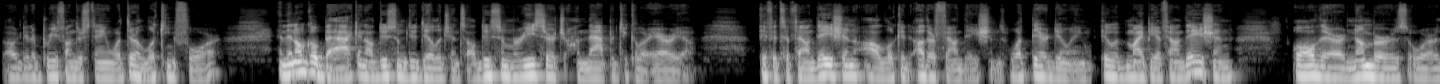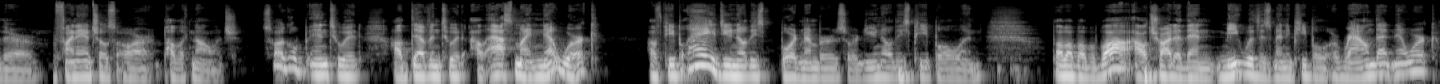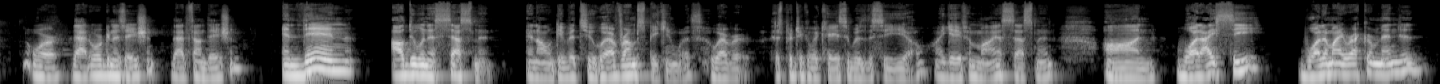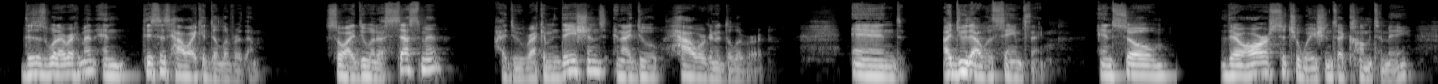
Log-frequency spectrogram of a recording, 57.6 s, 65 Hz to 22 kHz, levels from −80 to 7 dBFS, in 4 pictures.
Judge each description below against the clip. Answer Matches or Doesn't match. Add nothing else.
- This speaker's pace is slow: Doesn't match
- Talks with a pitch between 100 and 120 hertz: Matches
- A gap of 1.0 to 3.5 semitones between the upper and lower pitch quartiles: Doesn't match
